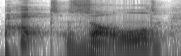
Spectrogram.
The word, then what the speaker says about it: Petzold: It's spelt Petzold, pronounced Petzold, and this was for many years attributed to the great j.s.Sebastian Bach.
